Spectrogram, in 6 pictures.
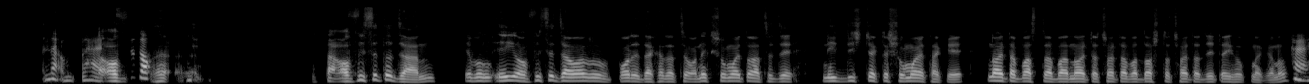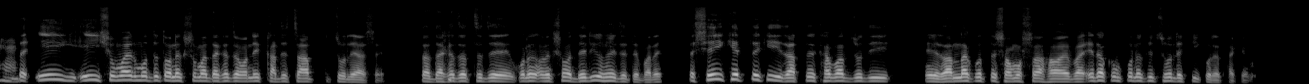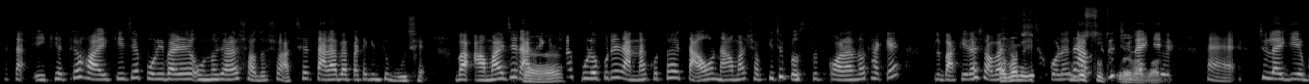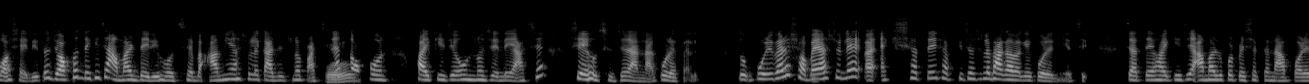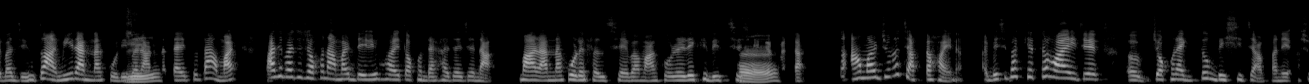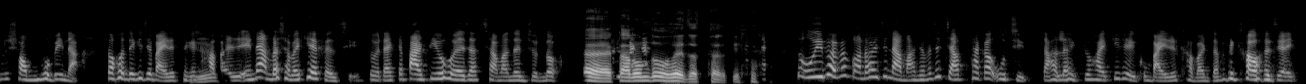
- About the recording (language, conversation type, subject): Bengali, podcast, আপনি কীভাবে কাজ আর বাড়ির দায়িত্বের মধ্যে ভারসাম্য বজায় রাখেন?
- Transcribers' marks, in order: tapping; unintelligible speech; unintelligible speech; unintelligible speech; unintelligible speech; chuckle; laughing while speaking: "খাওয়া যায়"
